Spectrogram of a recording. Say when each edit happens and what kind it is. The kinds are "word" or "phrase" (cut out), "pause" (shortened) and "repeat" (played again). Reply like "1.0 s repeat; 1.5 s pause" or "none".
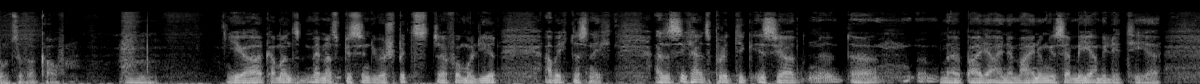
2.6 s word; 3.0 s word; 5.7 s word; 9.4 s word; 11.0 s phrase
